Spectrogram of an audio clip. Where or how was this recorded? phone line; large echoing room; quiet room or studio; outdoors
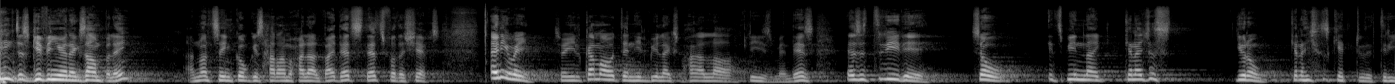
large echoing room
